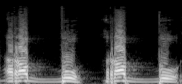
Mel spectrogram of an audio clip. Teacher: «Ра» читаем твердо, то есть «ра», «ра». Далее стоит буква «ба», она же удваивается с «даммой».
